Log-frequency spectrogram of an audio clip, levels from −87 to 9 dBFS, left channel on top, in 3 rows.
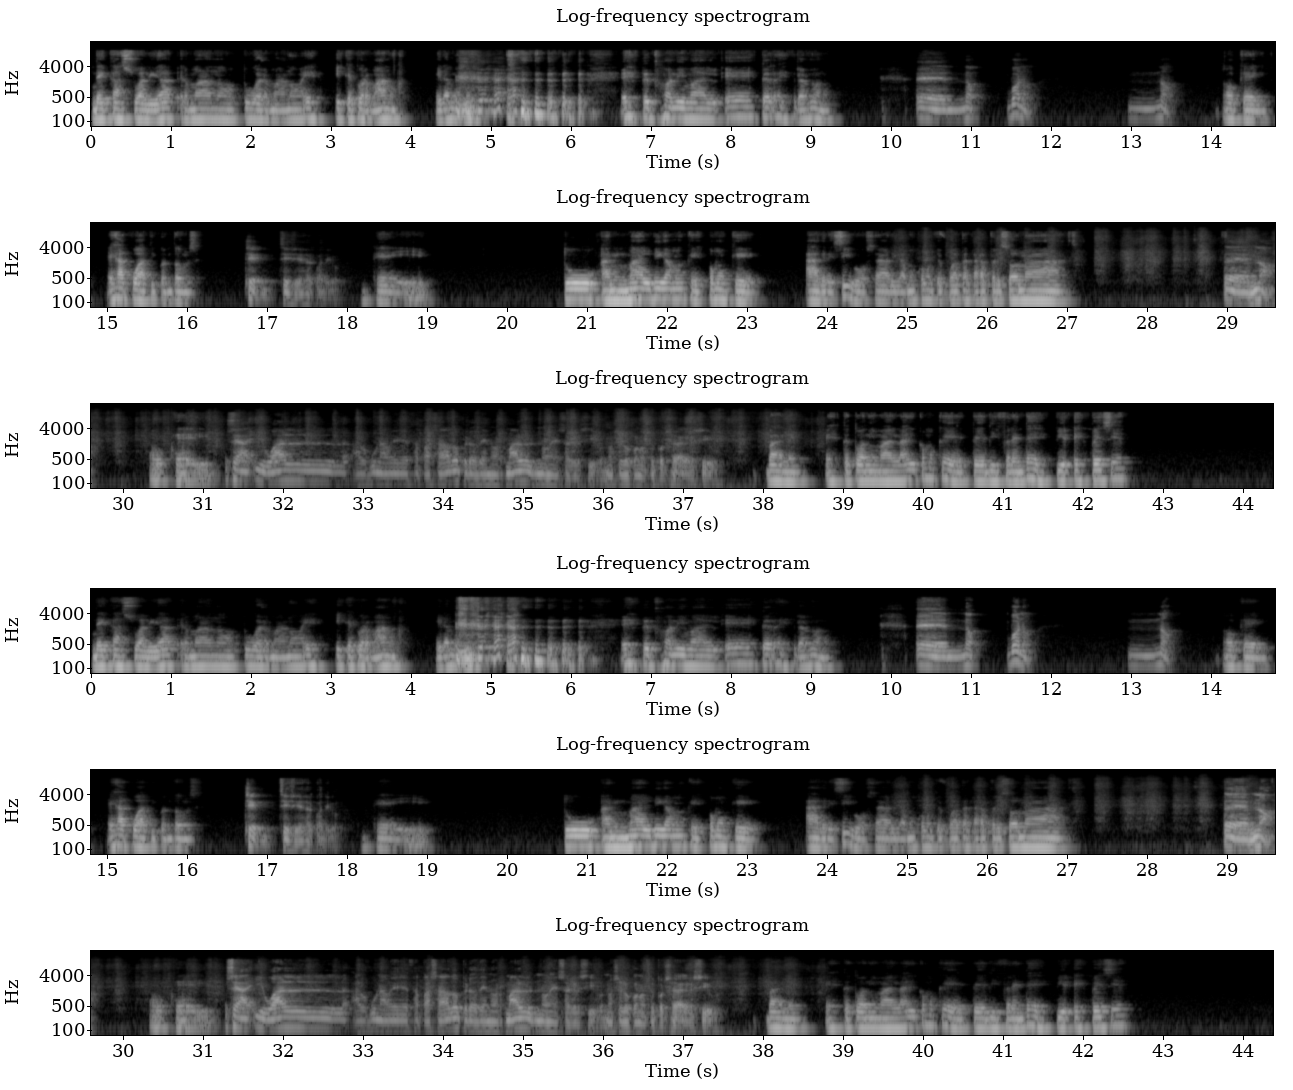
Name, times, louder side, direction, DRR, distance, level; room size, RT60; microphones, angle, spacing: voice 1, 0.0-3.9 4.3-4.9 5.2-9.3 14.1-14.7 15.0-16.1 18.2-19.0 20.7-23.1 23.7-27.0 30.3-31.2 38.0-42.6, left 2 dB, 65° left, 0.9 m, -30 dB
voice 2, 4.5-5.4 9.9-11.1 11.5-11.8 13.0-13.6 16.7-17.9 29.0-29.7 31.3-37.5, right 3 dB, 85° right, 1.0 m, -35 dB
sound 1, 24.7-38.9, left 2 dB, 20° left, 4.1 m, -54 dB
9.7 x 7.2 x 4.0 m
head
